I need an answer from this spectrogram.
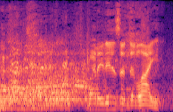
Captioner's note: laughter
